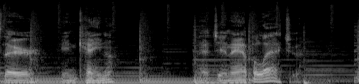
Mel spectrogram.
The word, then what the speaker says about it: Appalachia: pretty good sunsets there in cana that's in appalachia it's pronounced appalachia so i'm going to take just about 30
